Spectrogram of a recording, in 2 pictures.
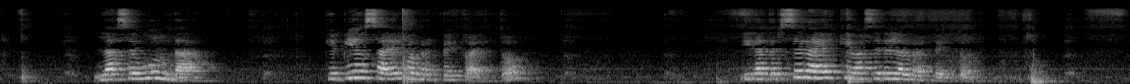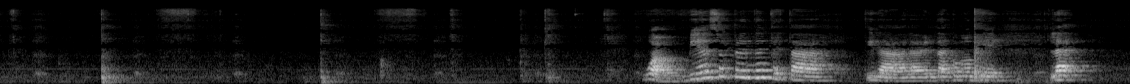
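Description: A woman speaks calmly and close by, in pauses.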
